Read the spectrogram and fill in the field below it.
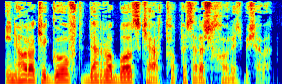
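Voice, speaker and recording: Mellow male audiobook narrator. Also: mid-range voice, husky, no room sound. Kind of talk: scripted narration. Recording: dry, slightly dull studio audio.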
